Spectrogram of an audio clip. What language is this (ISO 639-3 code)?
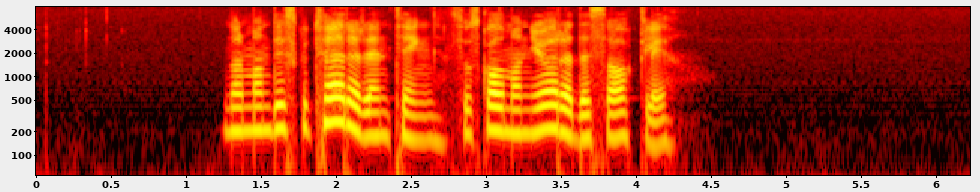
nor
